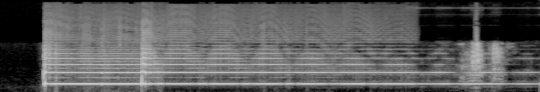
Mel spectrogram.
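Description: Two steady pure tones at almost the same pitch sound together loudly, their combined level swelling and fading in slow beats for several seconds before a brief burst of other sound near the end.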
